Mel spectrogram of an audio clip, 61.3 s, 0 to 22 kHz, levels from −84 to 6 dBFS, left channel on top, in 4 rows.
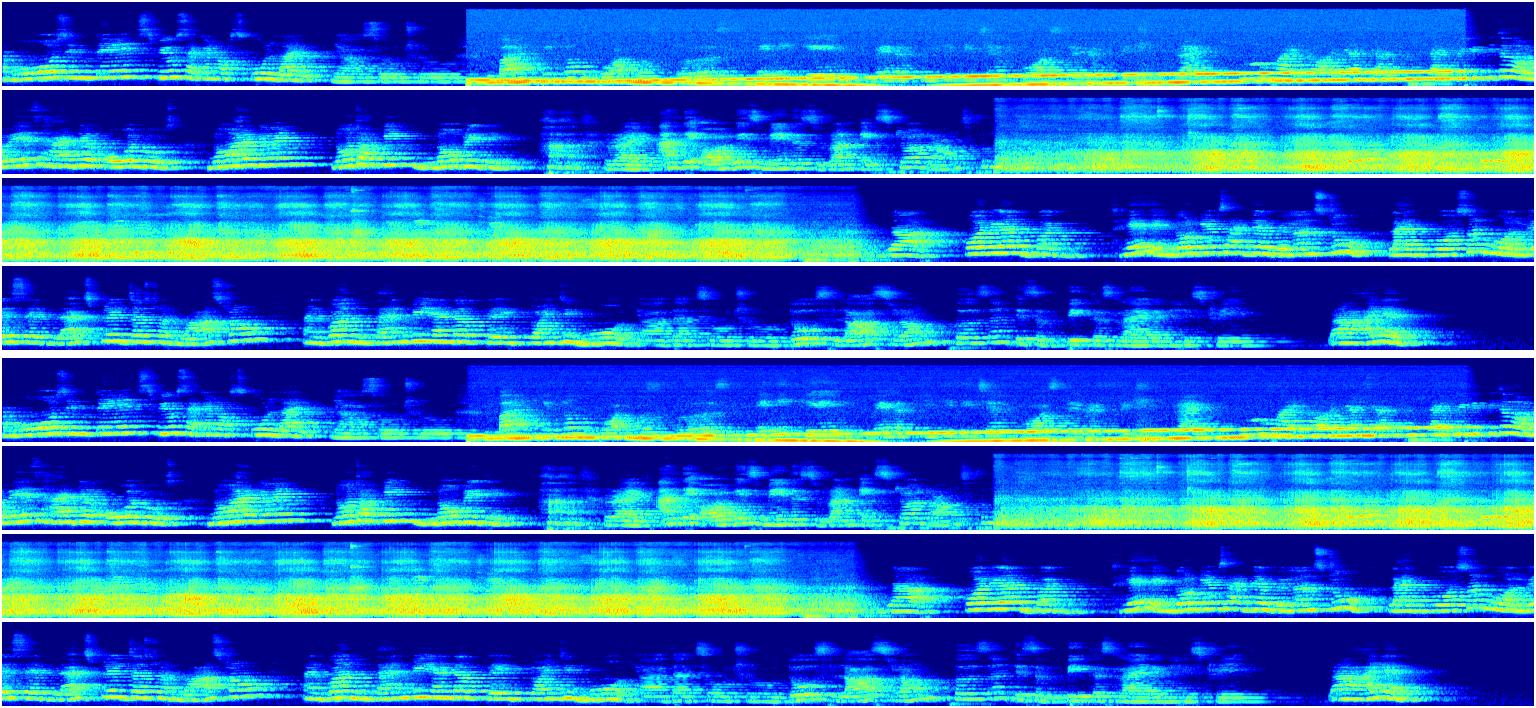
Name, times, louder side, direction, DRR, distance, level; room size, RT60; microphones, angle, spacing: voice 1, 0.0-3.1 12.4-17.0 17.4-18.3 18.6-20.4 27.5-31.1 31.4-32.7 39.4-40.0 40.3-41.4 41.7-48.6 49.0-52.2 59.2-60.0, equal, 10° left, -10 dB, 0.4 m, -31 dB
voice 2, 3.3-7.2 7.5-12.0 20.7-26.4 32.9-38.1 52.2-58.4, equal, 70° right, -7 dB, 0.6 m, -37 dB
sound 1, 4.6-14.6, left 2 dB, 80° left, 0.3 m, -24 dB
Purr, 25.2-39.2, right 1 dB, 30° right, 0.6 m, -23 dB
2.6 x 2.1 x 2.3 m, 1.0 s
head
